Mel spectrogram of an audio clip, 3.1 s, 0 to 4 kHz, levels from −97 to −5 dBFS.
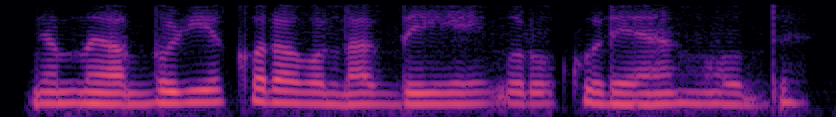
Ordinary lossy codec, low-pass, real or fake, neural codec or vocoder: none; 3.6 kHz; fake; codec, 16 kHz, 0.8 kbps, ZipCodec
